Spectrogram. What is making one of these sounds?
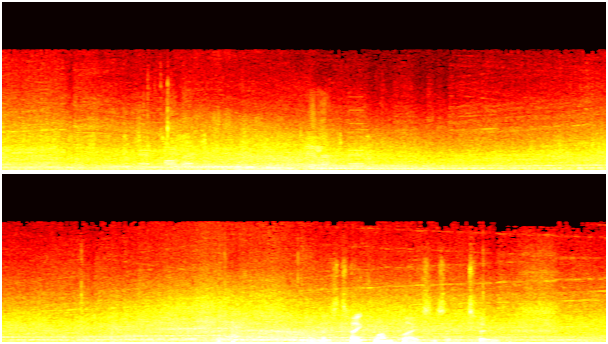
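Other race cars whine past nearby.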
